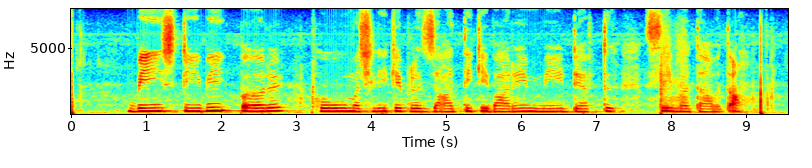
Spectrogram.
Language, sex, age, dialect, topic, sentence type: Bhojpuri, female, 31-35, Southern / Standard, agriculture, question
